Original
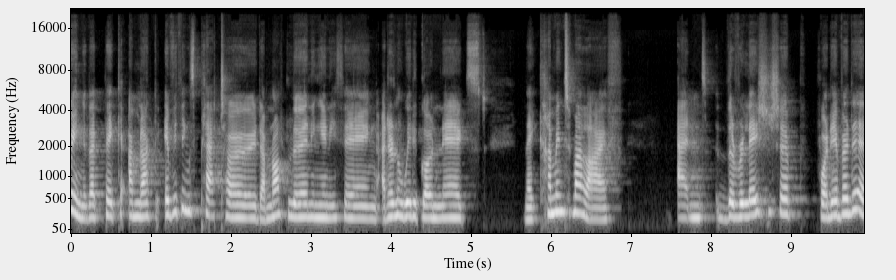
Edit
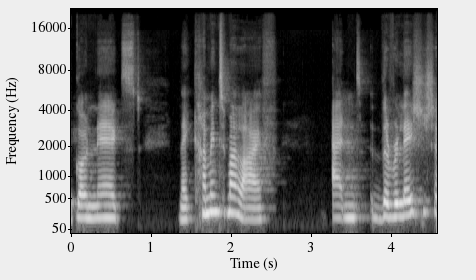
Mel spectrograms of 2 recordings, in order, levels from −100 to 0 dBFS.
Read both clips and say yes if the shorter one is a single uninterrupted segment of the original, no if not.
yes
